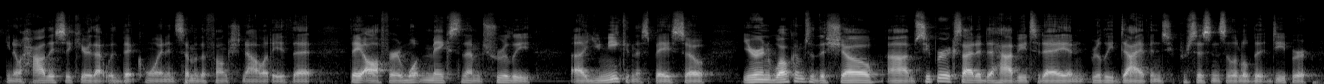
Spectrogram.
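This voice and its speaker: A man hosting a podcast interview, upbeat and eager, speaking in quick bursts. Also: sits low. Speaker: podcast host.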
